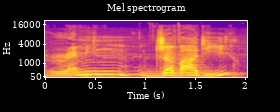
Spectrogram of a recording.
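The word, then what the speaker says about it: Ramin Djawadi: Ähm, interessant ist noch äh, die Musik von äh, Ramin Javadi. Ich hoffe, er ist richtig ausgesprochen. Hätte nicht schöner aussprechen können.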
